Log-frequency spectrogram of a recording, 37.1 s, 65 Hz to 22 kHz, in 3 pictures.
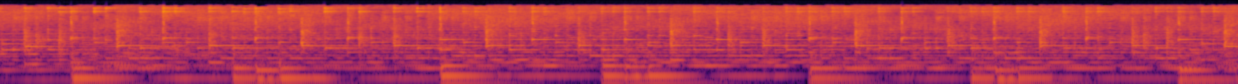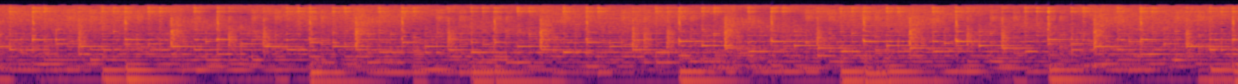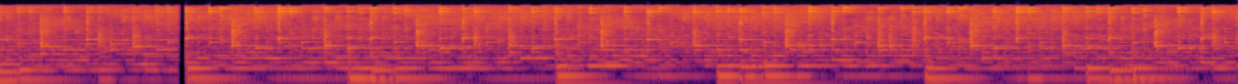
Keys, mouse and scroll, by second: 0.4 s, 0.9 click, 1.0 Tab, 2.4-3.2 scroll up 1, 3.2 click, 7.8 click, 8.3-8.7 scroll down 1, 10.6 click, 13.3-14.1 scroll up 1, 14.8 click, 18.7-22.0 drag, 22.1 ctrl+s, 30.2 click, 32.6 scroll down 1, 33.8 click.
